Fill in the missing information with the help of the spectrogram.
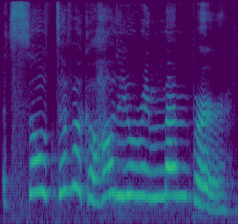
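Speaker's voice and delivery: hammed-up disbelief at a hard language; amazed listeners. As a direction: gush like an amazed outsider. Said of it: "they're like".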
